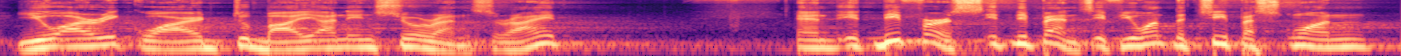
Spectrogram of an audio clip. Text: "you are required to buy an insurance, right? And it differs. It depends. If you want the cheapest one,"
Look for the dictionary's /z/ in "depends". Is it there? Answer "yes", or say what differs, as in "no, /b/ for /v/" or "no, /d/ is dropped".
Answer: no, /s/ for /z/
